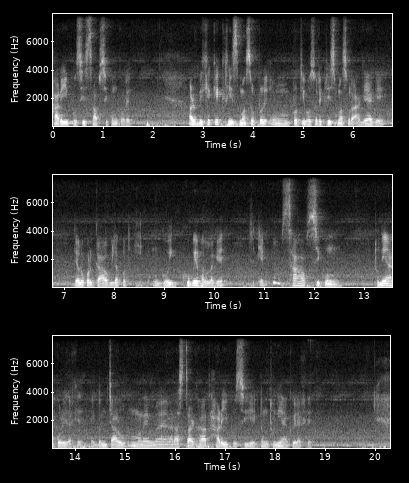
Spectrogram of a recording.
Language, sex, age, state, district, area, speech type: Assamese, male, 45-60, Assam, Goalpara, urban, spontaneous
